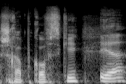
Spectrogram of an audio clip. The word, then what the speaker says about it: Chrapkowski: Schrapkowski. Ja, in der Halle Aussprache ist ein bisschen anders und äh, ich verstehe das für Deutsch, das ist äh, ein schwieriger äh, Name und ja, das. Also CH und ein R ist wirklich ist das Schwerste, was es ja überhaupt gibt, oder?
